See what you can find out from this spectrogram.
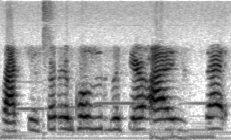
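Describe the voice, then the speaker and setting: Casting: female interview guest, Trinidadian accent, higher voice, casual and halting delivery, music under it. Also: flat delivery, phone-quality sound. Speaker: guest, fashion model. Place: radio studio. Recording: music playing behind.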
